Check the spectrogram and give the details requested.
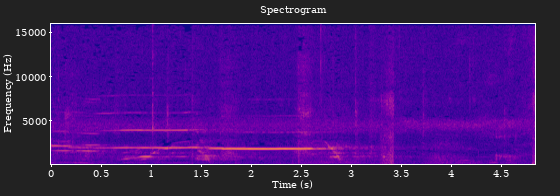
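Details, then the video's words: Free-range bull elk in the September breeding season (rut) along the Missouri River, Charles M Russell National Wildlife Reserve, Montana; a long, loud, high whistled bugle holds steady for over a second, with shorter rising squeals before and after. "Giant Bull Elk Bugling in Montana"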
